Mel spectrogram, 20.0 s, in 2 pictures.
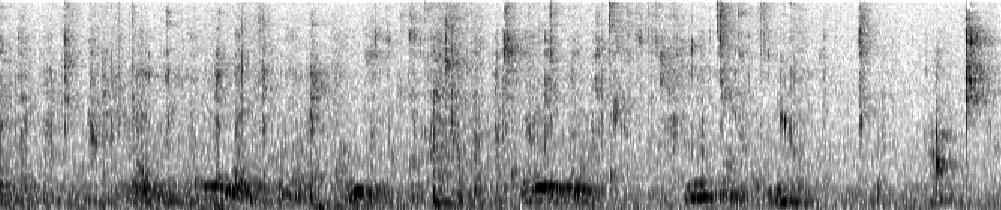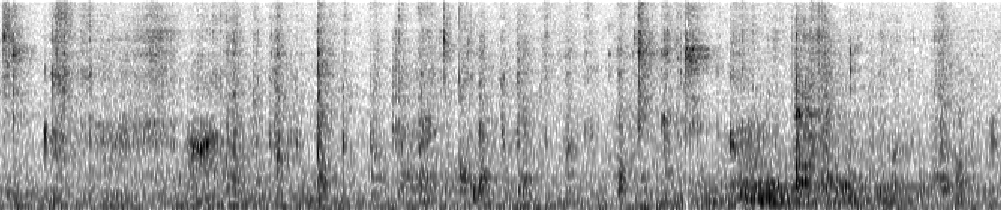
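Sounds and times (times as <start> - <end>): mouth sounds: 0.0 - 8.7.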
